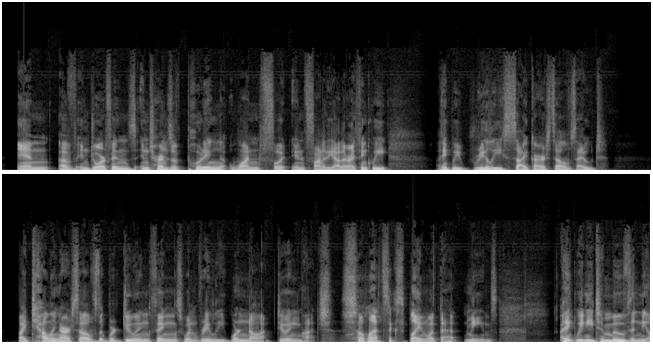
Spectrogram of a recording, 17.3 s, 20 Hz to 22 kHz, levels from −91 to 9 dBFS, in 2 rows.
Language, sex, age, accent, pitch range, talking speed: English, male, 30-49, American, 105-140 Hz, 175 wpm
